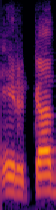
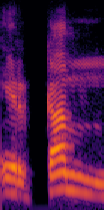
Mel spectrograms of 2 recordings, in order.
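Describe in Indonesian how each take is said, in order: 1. Kata itu diakhiri dengan bunyi b yang jelas. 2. Bunyi b menyatu menjadi bunyi m. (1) "Bukan irkab ma'ana, enggak" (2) "Bacaannya irkam"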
